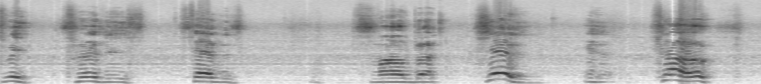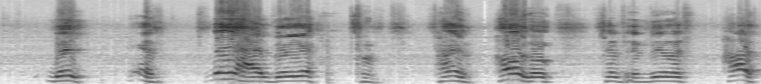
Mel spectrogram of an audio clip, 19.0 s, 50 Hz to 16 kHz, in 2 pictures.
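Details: 30-year-old man with spastic quadriplegic cerebral palsy, born 11 weeks premature; spastic dysarthria.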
